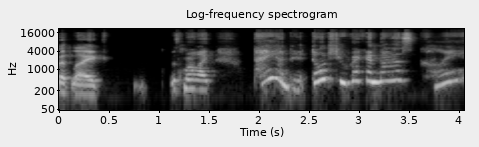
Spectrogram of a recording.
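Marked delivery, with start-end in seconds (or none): 2.0-4.0 airy, breathy, very high-pitched Southern lady voice. Retelling what a woman said, redoing it more breathily: breathy Southern woman impression. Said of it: "it's a little more breathy than that".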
